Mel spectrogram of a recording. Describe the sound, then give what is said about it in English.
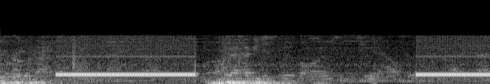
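Ringback tone of an outgoing phone call: two long, steady, mid-pitched rings separated by a pause of about two seconds, with muffled low rumbling noise in the gap. “This guy never answers the phone.”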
